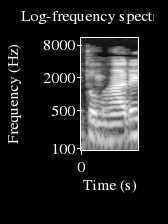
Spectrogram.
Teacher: तुम्हारे जब हम बोलते हैं तो ह पर ज्यादा जोर देते हैं। मा पर इतना जोर तो नहीं देते हैं।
